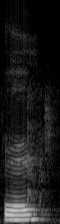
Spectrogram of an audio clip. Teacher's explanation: प्लुत स्वर ऐसे स्वर जिनका उच्चारण दीर्घ स्वर से भी ज़्यादा समय लेता है। ऐसे स्वर जिनके उच्चारण में हमें दीर्घ स्वर से भी ज़्यादा समय लगता है।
